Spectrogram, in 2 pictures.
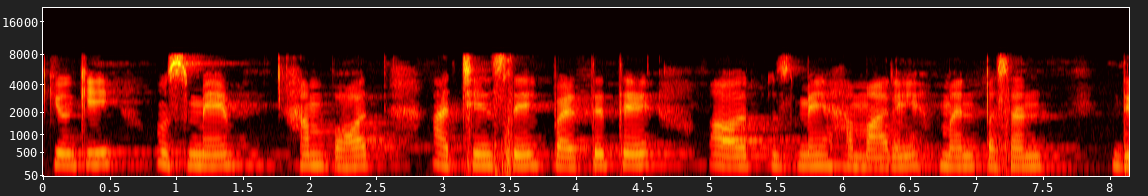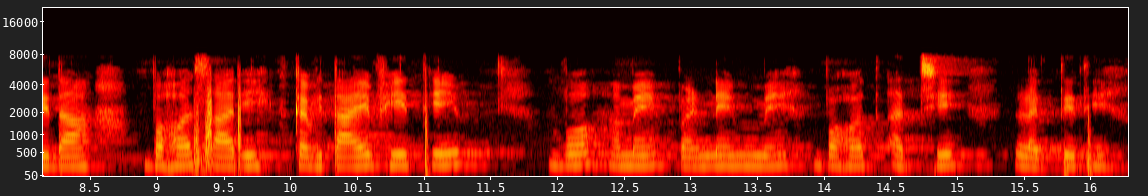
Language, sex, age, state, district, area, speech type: Hindi, female, 18-30, Uttar Pradesh, Sonbhadra, rural, spontaneous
